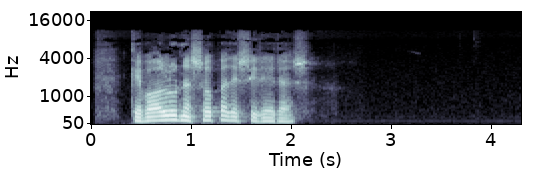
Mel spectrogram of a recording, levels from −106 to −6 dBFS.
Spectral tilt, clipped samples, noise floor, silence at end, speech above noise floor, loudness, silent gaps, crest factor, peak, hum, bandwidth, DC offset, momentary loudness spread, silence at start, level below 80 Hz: -6.5 dB/octave; under 0.1%; -82 dBFS; 2.15 s; 65 dB; -18 LUFS; none; 18 dB; -2 dBFS; none; 11 kHz; under 0.1%; 9 LU; 0.4 s; -60 dBFS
